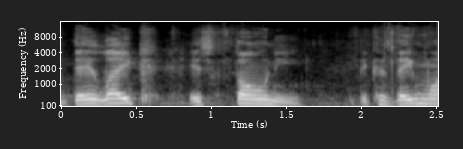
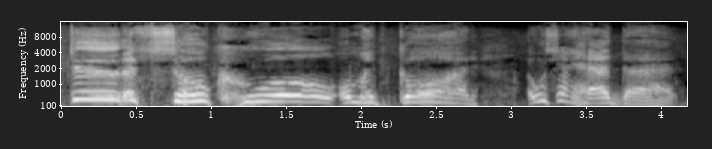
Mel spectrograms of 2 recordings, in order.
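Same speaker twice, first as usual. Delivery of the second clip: imitating amazed viewers; 6 semitones higher, 5 dB louder, slower than usual. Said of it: "you guys will be like".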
